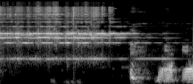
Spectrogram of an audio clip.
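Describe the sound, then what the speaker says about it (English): A bell rung at a panel discussion to signal a speaker's turn gives a bright sustained ringing that fades within a second, followed by voices talking close by. "this is your bell."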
